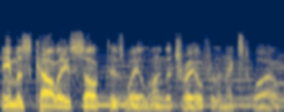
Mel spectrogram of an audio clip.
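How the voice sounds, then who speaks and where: An American man acting as a laconic, low-key frontier lawman in a 1950s radio western. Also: normal speed, close to an everyday voice. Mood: somber narrating. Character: laconic frontier lawman telling stories on the trail. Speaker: lead actor and narrator. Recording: muffled vintage radio recording with music.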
